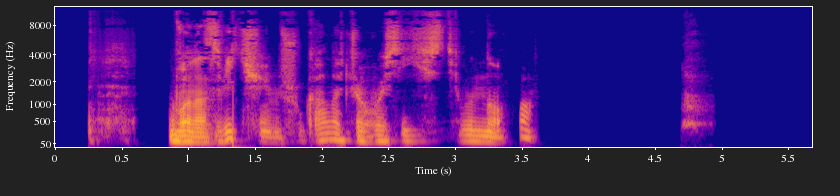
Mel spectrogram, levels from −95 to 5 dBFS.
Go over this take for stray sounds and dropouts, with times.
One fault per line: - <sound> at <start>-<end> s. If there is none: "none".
- bark at 4.7-5.0 s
